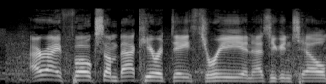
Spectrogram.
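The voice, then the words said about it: Haggard, worn-out voice. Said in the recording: “my voice is haggard”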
